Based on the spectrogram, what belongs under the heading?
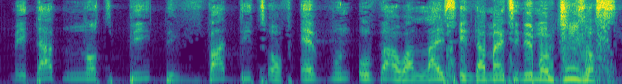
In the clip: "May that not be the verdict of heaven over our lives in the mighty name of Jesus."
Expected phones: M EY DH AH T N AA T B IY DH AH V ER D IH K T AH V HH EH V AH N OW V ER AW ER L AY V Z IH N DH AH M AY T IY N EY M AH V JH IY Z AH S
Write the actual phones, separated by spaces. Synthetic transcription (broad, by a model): M EY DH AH T N AA T B IY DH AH V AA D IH T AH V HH EH V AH N OW V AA AW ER L AY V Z IH N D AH M AY T IY N EY M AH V JH IY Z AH S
